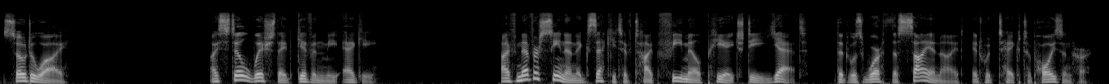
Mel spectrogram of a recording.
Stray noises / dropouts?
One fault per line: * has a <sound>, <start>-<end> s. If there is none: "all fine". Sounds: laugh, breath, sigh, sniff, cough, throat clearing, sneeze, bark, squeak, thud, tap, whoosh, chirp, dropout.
all fine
